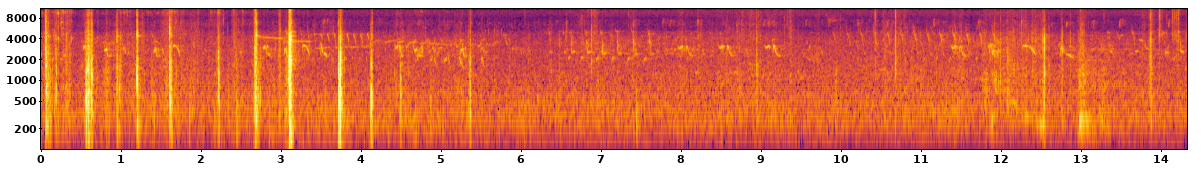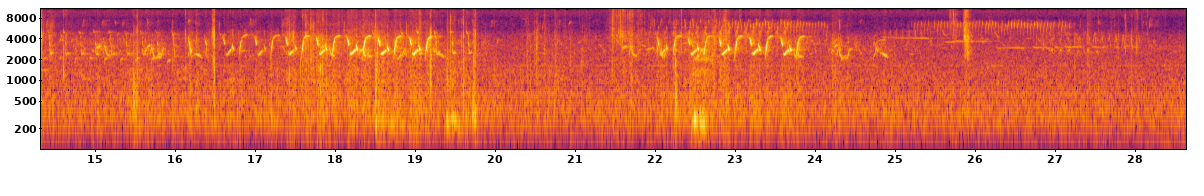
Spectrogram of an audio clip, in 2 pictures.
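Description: A few sharp knocks and clicks in the first seconds, the loudest about three seconds in. Then songbirds sing in repeated chirping phrases, with two bursts of fast trills in the second half.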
